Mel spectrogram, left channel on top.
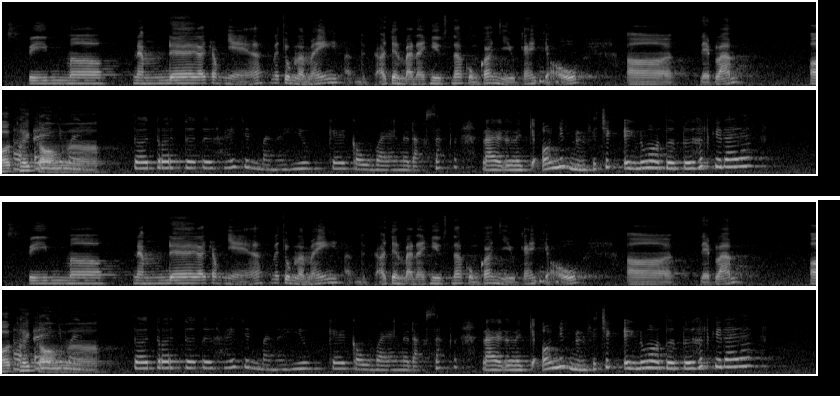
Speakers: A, on the left; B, on the right.
A: phim ờ, 5D ở trong nhà á. nói chung là mấy ở trên Bà Nà Hills nó cũng có nhiều cái
B: ừ.
A: chỗ ờ, đẹp lắm ờ
B: Ờ
A: thế
B: ê
A: còn
B: nhưng
A: ờ
B: mà tôi tôi tôi tôi thấy trên Bà Nà Hills cái cầu vàng là đặc sắc đó, là là chỗ nhất định phải check in đúng không? Tôi tôi thích cái đấy đó.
